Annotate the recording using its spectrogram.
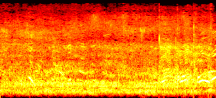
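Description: Several quarter midget race cars' small Honda engines buzzing together as they lap the oval, a steady engine drone with spectators' voices faintly mixed in.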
